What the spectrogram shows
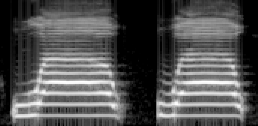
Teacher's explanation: दोनों होठों को गोल करने से और ना मिलाने से वाव अदा होता है। It is pronounced by making your lips round, both the lips do not meet.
